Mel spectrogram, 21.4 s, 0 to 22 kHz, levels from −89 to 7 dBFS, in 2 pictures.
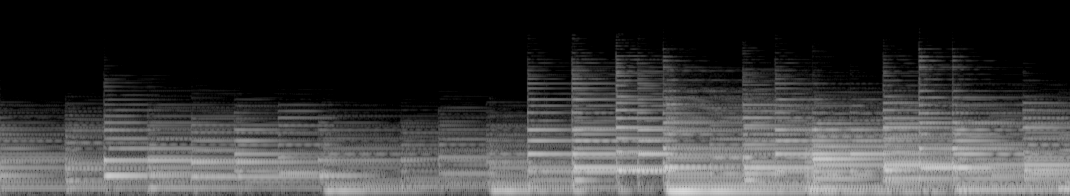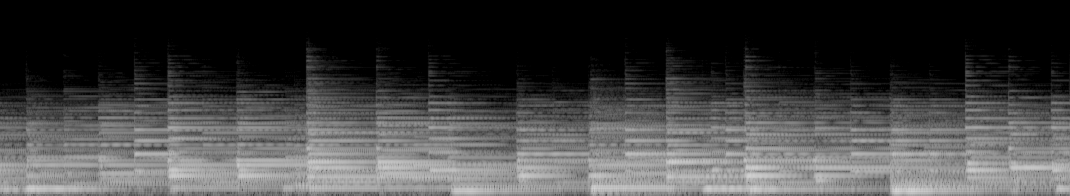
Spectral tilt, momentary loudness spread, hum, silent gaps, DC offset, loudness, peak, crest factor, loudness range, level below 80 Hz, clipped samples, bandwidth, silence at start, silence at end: -9 dB/octave; 12 LU; none; none; under 0.1%; -18 LUFS; -2 dBFS; 16 dB; 7 LU; -26 dBFS; under 0.1%; 7.4 kHz; 0 s; 0 s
